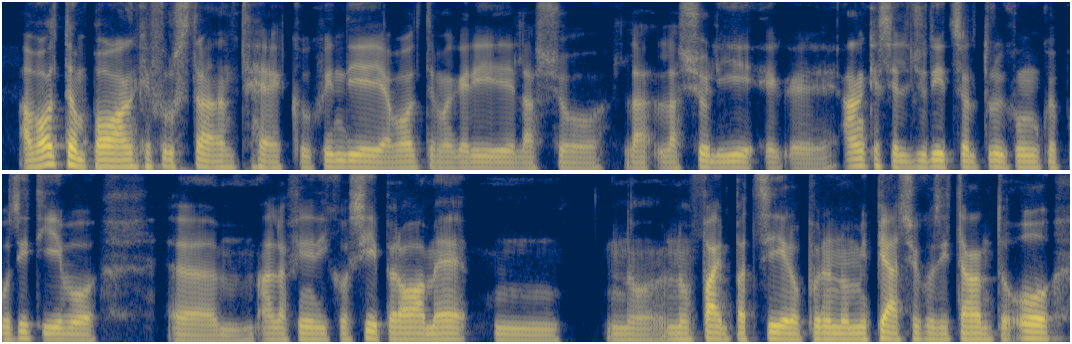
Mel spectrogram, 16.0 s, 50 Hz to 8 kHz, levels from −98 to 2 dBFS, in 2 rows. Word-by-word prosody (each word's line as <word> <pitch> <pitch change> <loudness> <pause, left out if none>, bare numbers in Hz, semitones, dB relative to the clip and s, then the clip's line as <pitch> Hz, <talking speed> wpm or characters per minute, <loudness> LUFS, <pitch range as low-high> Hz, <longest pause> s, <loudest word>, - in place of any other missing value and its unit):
a 110 - +3
volte 155 +5 +7
un 120 -7 +8
po' 120 0 +6
anche 120 +1 +3
frustrante 110 -3 -2
ecco, 100 0 -8
quindi 110 -1 0
a 95 - -2
volte 105 +1 -4
magari 100 0 -4
lascio 95 0 -9
la 95 -2 -6
lascio 100 +3 -4
lì 105 0 -1
e 100 -1 -10
e 85 +2 -10
anche 125 +1 0
se 110 - -3
il 105 -1 -3
giudizio 115 +1 0
altrui 110 +1 -2
comunque 105 -1 -3
è - - -20
positivo, 105 -3 -1 0.5
ehm, 95 0 -4
alla 105 0 -3
fine 105 +1 -1
dico: 105 0 -4
"Sì 120 +3 0
però 105 -2 +3
a - - +2
me, 105 0 0
mhmm, 95 -2 -5 0.4
no, 100 0 -6
non 105 0 -2
fa 115 +1 +6
impazzire" 110 +1 +2
oppure, 110 +2 +1
non 105 -1 +3
mi 110 0 +1
piace 110 0 +4
così 105 -1 -3
tanto, 110 -1 +2
o 120 -2 +5
105 Hz, 170 wpm, -22 LUFS, 100-110 Hz, 0.5 s, un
